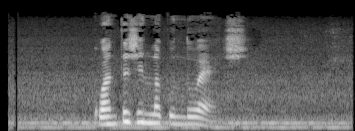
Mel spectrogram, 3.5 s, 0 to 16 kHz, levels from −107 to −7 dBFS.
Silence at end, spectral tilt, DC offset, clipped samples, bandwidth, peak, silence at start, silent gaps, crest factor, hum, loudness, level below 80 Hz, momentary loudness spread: 0 s; -5 dB/octave; under 0.1%; under 0.1%; 10.5 kHz; -4 dBFS; 0.1 s; none; 22 dB; none; -23 LUFS; -66 dBFS; 21 LU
